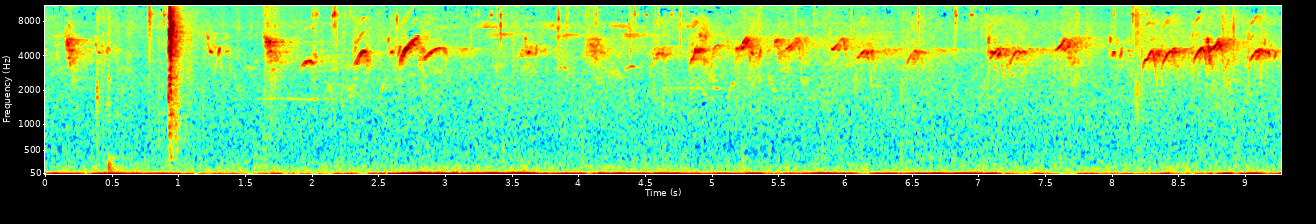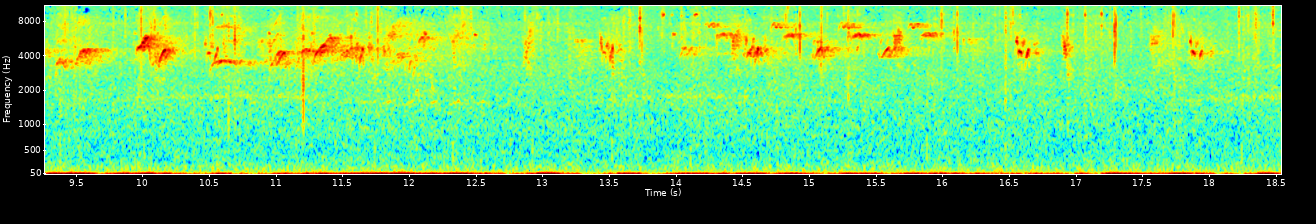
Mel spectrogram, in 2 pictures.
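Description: Small birds chirping and twittering in a rapid, busy chorus, with a steady low rumble underneath and a single sharp click about a second in.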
